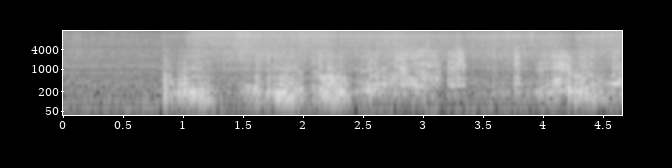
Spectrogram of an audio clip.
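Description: Onion and spice-powder masala frying in oil in a large metal pan, sizzling in loud, uneven surges as a spatula stirs and scrapes it, starting about a second in after a faint steady hiss.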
